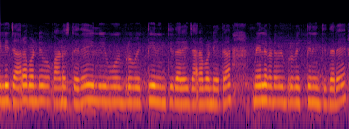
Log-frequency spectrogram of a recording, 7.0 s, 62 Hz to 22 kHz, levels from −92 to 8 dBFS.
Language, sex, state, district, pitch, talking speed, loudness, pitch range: Kannada, female, Karnataka, Raichur, 215 Hz, 130 wpm, -24 LUFS, 210-225 Hz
